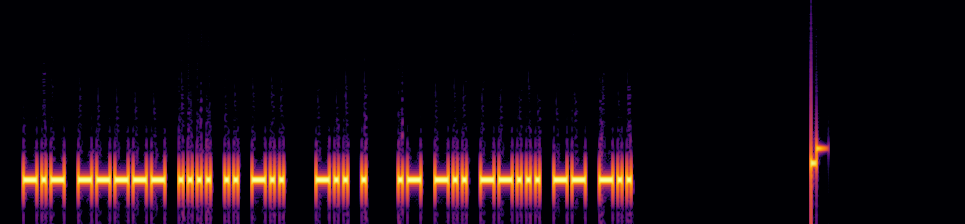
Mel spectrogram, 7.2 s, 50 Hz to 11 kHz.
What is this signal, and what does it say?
Morse code, heard as a keyed tone, about 36 wpm, 700 Hz. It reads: K0HID DE AD7MD
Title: USA Callsign DE Callsign - 5 Characters - 35wpm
